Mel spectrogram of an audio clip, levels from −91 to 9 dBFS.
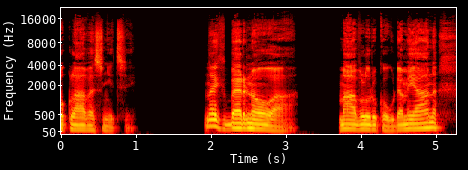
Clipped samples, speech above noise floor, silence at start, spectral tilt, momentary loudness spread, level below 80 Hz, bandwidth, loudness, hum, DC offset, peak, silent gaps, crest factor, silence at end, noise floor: under 0.1%; over 66 dB; 0 s; -5 dB/octave; 12 LU; -54 dBFS; 18 kHz; -24 LUFS; none; under 0.1%; -8 dBFS; 1.23-1.91 s, 3.46-3.70 s; 18 dB; 0 s; under -90 dBFS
